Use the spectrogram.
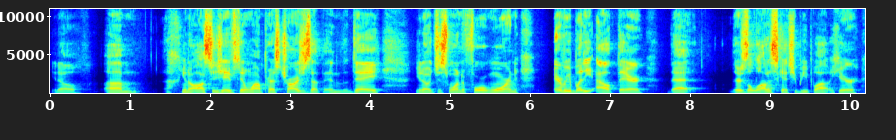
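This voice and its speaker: A man's voice: medium pitch, gravelly. A man hosting a trucking channel, recapping a story in casual commentary with many fillers.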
